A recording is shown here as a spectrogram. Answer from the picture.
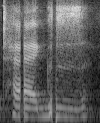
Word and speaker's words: tags: It's pronounced voiced z instead, so tags.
